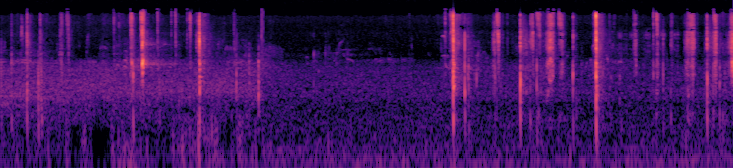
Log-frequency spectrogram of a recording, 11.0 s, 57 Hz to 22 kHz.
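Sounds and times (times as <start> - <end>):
racket hitting tennis ball: 6.6 - 9.3
tennis ball bouncing: 6.6 - 11.0.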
